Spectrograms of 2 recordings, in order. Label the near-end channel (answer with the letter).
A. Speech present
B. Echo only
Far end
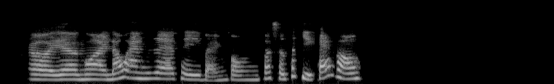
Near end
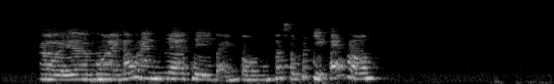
B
